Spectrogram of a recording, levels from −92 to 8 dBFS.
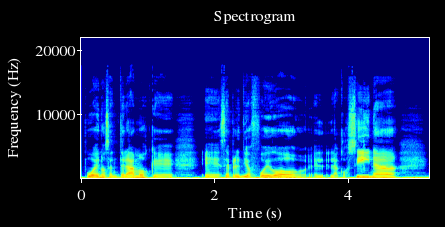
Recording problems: low rumble; faint; throughout; 25 dB below the speech

